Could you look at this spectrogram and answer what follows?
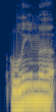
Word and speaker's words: Lima: they said lima ohio pronouncing lima like the bean thinking back to a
